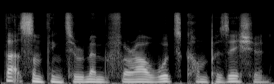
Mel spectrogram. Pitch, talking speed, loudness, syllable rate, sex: 115 Hz, 175 wpm, -21 LUFS, 5.7 syllables/s, male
